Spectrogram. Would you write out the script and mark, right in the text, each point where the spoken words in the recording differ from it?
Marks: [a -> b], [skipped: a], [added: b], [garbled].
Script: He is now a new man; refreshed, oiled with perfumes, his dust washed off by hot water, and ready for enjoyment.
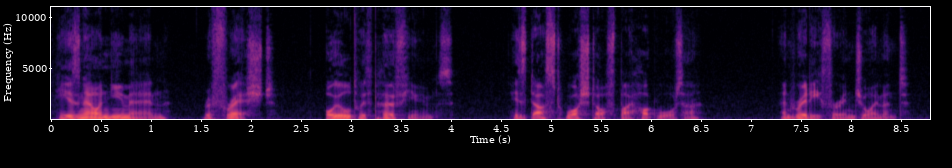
He is now a new man; refreshed, oiled with perfumes, his dust washed off by hot water, and ready for enjoyment.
